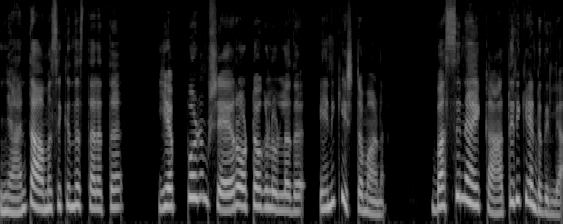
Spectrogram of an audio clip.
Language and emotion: Malayalam, happy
